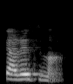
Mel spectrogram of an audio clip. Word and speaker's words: charisma: So it's charisma, the correct word. Charisma. Okay. Charisma, the correct pronunciation.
